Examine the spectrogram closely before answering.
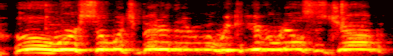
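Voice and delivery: high, loud sneering imitation of boastful MPs; mocking braggart. Mocking MP bragging to soldier, high and loud. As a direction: ham up the smug brag, mile high.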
